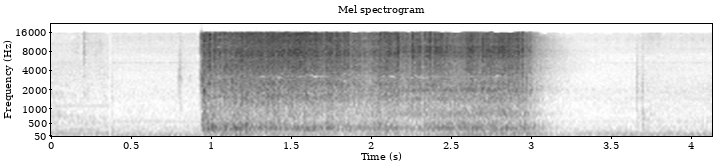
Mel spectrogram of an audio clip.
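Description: A blender whirs loudly, grinding food.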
